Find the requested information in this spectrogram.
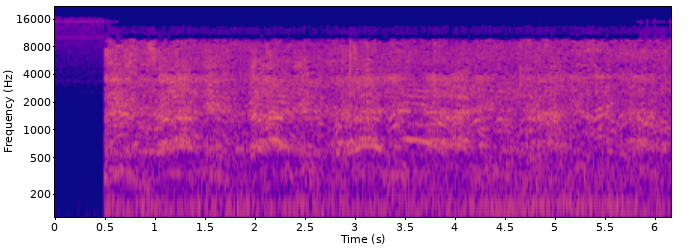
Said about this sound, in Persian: ویدیوهای منتشر شده از این تجمع در شبکه‌های اجتماعی نشان می‌دهد که گروهی از کسبه و مردم در خیابان با سر دادن شعارهای تحت عنوان ببندید ببندید از صاحبان کسب و کار خواستند که به تجمع اعتراضی آنان بپیوندند.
